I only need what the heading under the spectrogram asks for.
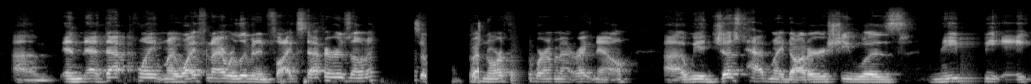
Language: English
